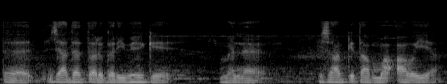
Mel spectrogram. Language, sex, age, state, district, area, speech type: Maithili, male, 45-60, Bihar, Araria, rural, spontaneous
